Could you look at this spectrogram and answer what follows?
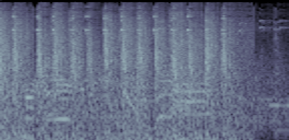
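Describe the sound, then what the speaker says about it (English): Rapid Gatling gun fire from Red Dead Redemption, a dense sustained burst of shots running loud and continuous for about two and a half seconds before cutting off, with a voice shouting over it. "What a motherfucking Gatling gun!"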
